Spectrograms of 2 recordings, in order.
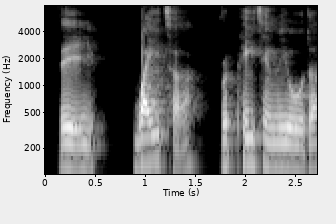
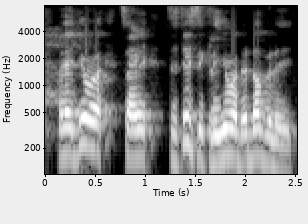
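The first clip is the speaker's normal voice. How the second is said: high, loud, laugh-tinged teasing; amused teacher tells a student they are an anomaly; still laughing; 6 semitones higher, 7 dB louder, faster than usual. Real, not acted.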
